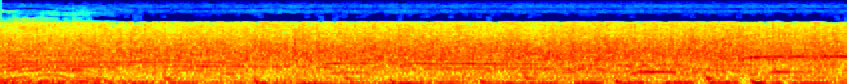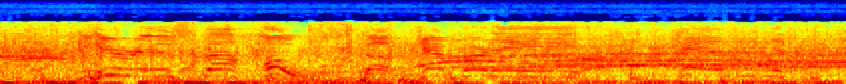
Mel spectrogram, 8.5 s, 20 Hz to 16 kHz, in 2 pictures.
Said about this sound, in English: And it was also, after 2.5 years, the first time you heard clapping on the announcement because they actually have an audience back at Jeopardy.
